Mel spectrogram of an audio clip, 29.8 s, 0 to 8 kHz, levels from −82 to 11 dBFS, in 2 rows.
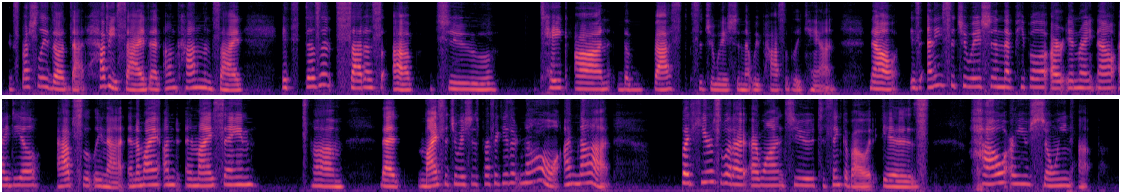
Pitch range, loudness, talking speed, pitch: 190-255 Hz, -25 LUFS, 140 wpm, 220 Hz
